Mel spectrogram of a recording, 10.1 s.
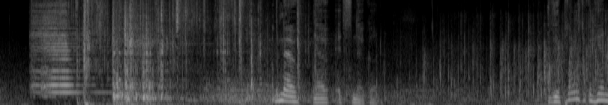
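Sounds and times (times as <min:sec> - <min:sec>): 
violin being trodden on and splintering: 0:00.5 - 0:04.3
speech: 0:04.6 - 0:06.4, 0:09.2 - 0:10.1.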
